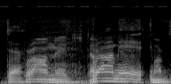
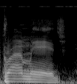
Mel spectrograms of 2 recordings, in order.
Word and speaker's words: Bromage: How do you pronounce that? Bromage. Bromage is Bromage.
